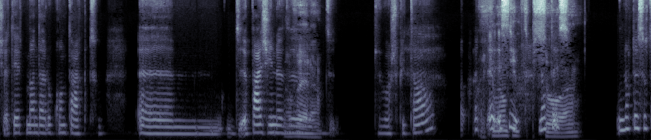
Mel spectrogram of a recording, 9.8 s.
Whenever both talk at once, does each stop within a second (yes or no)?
no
